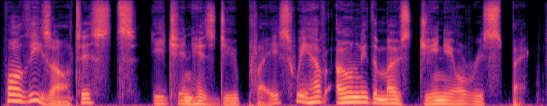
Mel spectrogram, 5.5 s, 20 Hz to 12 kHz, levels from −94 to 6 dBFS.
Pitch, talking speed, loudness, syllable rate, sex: 120 Hz, 165 wpm, -18 LUFS, 4.1 syllables/s, male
